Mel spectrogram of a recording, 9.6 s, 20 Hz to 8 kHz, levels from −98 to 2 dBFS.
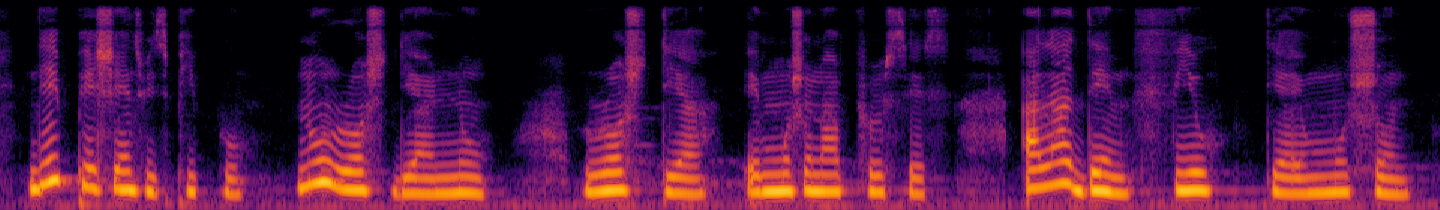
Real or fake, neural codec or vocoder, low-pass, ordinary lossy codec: real; none; 7.2 kHz; none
